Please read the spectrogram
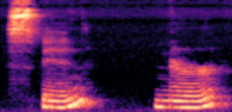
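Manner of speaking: "Spin" and "ner" as two separate chunks; chunked syllables. Shown as a demonstration. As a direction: read "Spin, ner" with a clear gap. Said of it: "Let's read our two chunks".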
